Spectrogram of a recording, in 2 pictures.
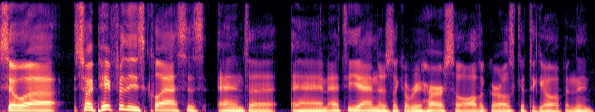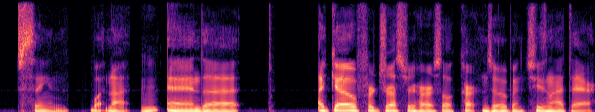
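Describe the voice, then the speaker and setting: A man in a normal speaking voice talks at a moderate pace with medium pitch, ordinary pitch variation and hardly any pauses. The recording is very clean and dry, with a silent background and a close sound with no echo. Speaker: comedian. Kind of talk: casual chat. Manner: joking, dark humor.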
